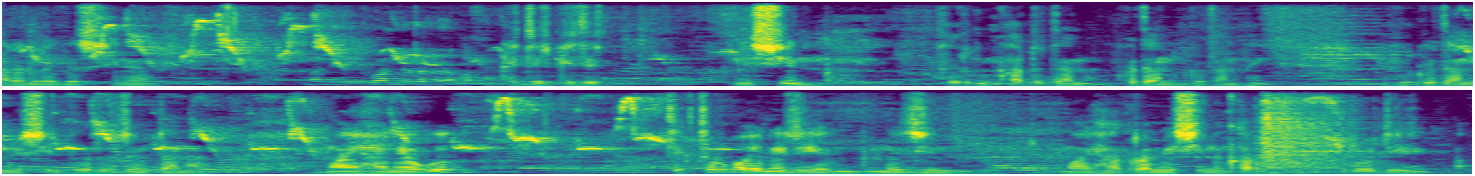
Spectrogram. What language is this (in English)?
Bodo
